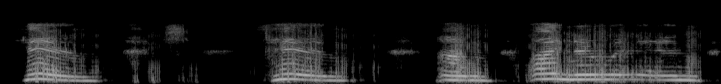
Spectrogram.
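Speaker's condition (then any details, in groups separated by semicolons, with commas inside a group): ALS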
